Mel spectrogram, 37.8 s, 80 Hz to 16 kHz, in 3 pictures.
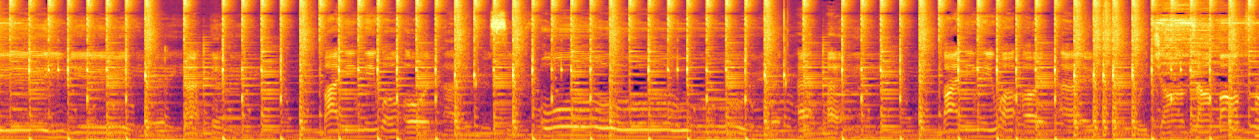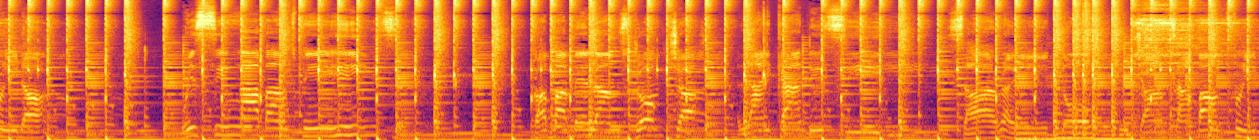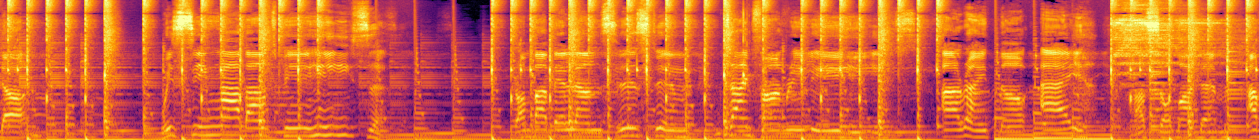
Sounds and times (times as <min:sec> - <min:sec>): Music: 0:00.0 - 0:37.7.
